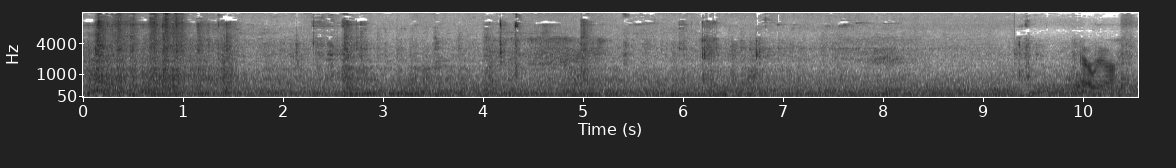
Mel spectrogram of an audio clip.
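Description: Metal shopping cart being pushed over a store floor, its wheels giving a steady rolling rumble with scattered clicks and rattles.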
